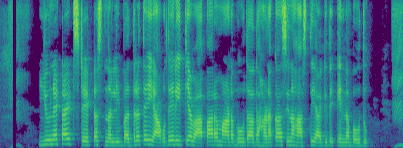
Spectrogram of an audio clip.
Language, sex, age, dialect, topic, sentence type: Kannada, female, 18-24, Mysore Kannada, banking, statement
